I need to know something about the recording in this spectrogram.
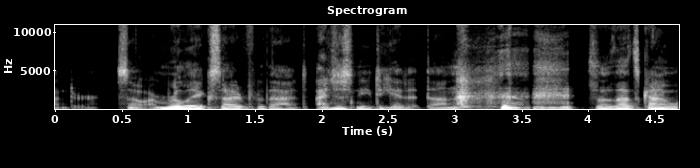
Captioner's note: laugh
